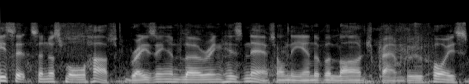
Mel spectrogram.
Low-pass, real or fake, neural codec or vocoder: 7.2 kHz; fake; codec, 16 kHz, 4 kbps, X-Codec, HuBERT features, trained on balanced general audio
